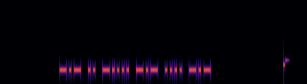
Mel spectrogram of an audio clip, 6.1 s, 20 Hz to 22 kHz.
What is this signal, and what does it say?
Morse code, heard as a keyed tone, about 25 wpm, 700 Hz. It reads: KI6KHK
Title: USA Call Signs - 6 Characters - 2x Character Spacing - 25wpm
